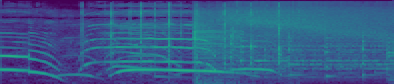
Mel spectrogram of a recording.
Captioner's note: cheers and applause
